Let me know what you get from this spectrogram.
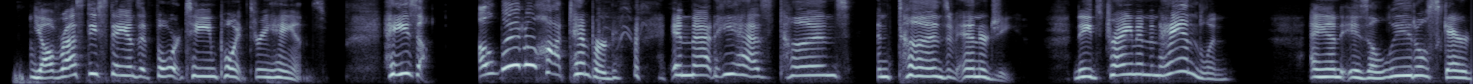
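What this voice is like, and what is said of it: Put-on Southern accent. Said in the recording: “I got this Southern accent thing down”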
